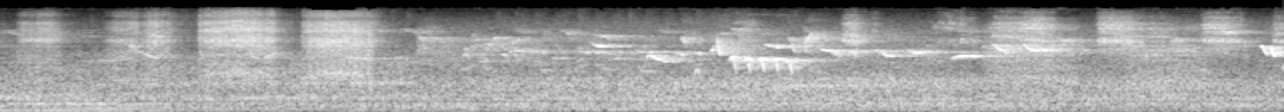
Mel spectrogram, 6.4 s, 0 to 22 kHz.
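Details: Common starling in a small wood beside Jarun in Zagreb, Croatia, late April or early May 2017, sings a jumble of high buzzy bursts followed by quick squeaky whistles and chattering notes that grow denser toward the end.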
